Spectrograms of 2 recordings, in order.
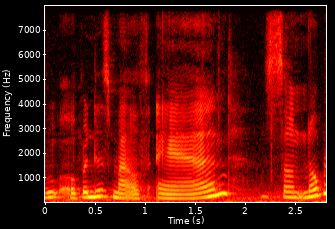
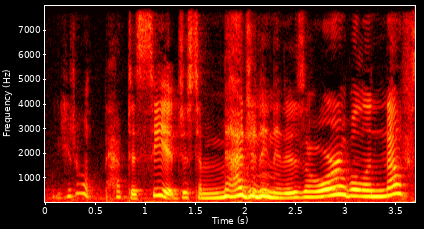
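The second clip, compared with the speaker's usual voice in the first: louder, rising warning; elephant warning; 4 semitones higher, 7 dB louder than usual. A narrator's reading. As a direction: scare him off the idea. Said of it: "said an elephant".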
